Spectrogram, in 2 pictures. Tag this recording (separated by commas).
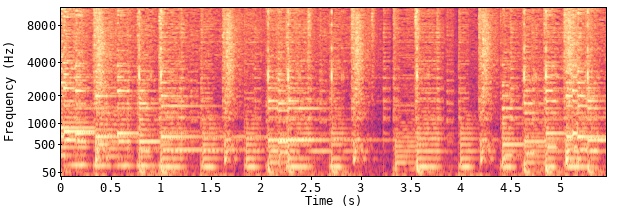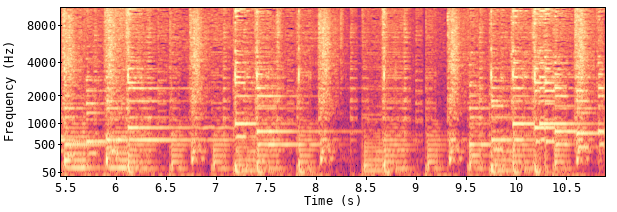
Music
